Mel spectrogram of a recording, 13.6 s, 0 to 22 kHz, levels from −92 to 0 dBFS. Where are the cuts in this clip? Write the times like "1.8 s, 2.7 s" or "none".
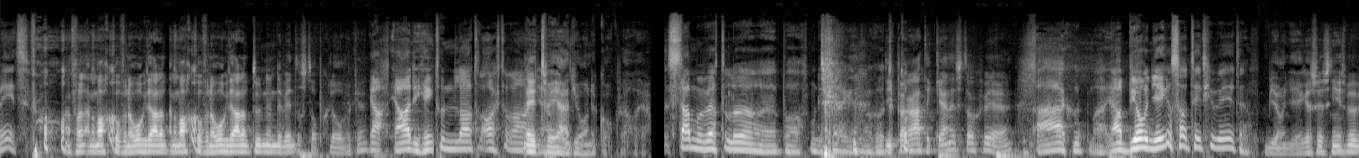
1.7 s, 4.3 s, 5.7 s, 6.6 s, 12.6 s

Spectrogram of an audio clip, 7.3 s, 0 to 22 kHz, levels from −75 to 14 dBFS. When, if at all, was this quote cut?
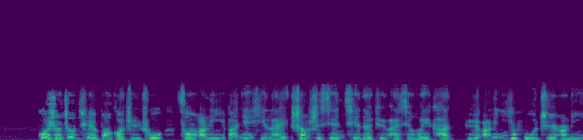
5.7 s

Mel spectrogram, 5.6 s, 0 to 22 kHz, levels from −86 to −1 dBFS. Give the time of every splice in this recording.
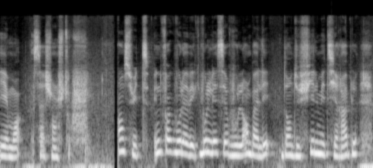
2.9 s, 3.4 s

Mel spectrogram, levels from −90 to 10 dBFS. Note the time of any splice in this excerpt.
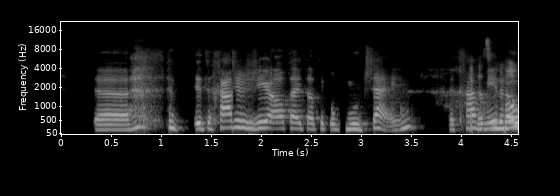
1.7 s, 2.8 s

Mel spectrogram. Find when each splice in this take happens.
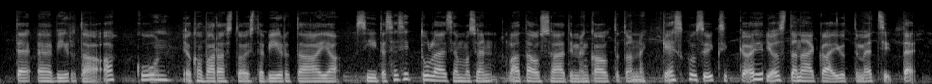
7.6 s

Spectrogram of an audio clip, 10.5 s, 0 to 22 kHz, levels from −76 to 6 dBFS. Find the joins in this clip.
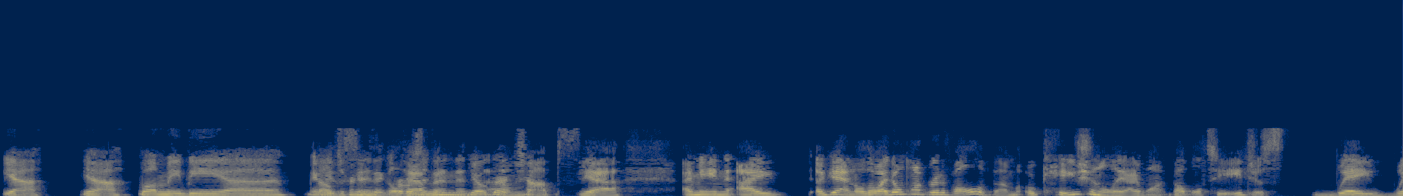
1.0 s, 2.2 s

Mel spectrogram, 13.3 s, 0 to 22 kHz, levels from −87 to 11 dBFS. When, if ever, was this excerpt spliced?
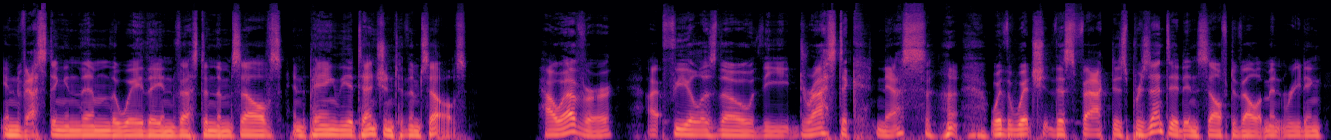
2.9 s, 4.0 s, 6.6 s

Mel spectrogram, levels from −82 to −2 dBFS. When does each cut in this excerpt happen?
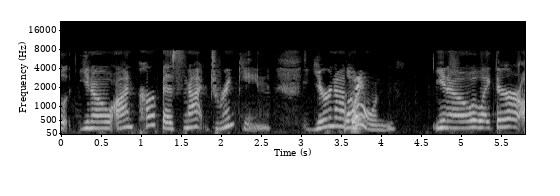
1.5 s, 3.0 s, 3.5 s

